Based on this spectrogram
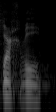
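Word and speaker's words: Jahwe: Aber eigentlich ist wahrscheinlich die richtige Aussprache dieses Namens Yahweh.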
